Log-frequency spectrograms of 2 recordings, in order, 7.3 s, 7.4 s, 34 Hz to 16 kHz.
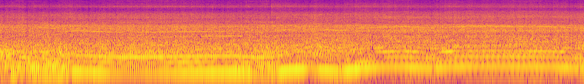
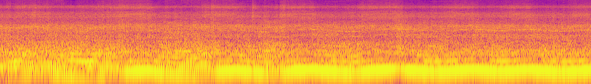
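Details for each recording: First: Honda Vario 110 scooter with battery suspected of not holding charge (charging confirmed present), kick-started and warming up for 10–15 minutes; steady, even hum with smooth rises and falls in revs, no knocks or rattles; running healthy. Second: Honda Vario 110 scooter with a weak battery, initially wouldn't start, revved on throttle blips: uneven drone that dips and catches instead of climbing cleanly. Ignition misfire; fuel supply judged fine.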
